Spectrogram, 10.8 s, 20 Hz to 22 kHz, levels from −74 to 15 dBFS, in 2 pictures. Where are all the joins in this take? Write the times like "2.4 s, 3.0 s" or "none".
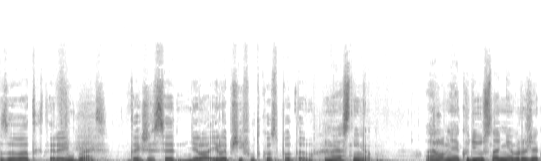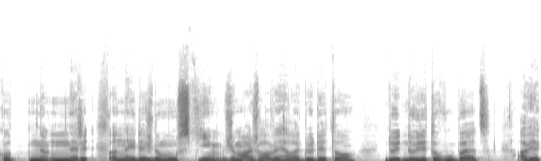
6.5 s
